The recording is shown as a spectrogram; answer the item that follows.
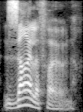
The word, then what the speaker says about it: xylophone: not a silent letter it often starts a word by being pronounced as Zed such as in xylophone and xenophobia this particular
